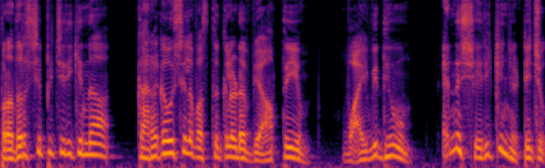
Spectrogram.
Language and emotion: Malayalam, surprised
